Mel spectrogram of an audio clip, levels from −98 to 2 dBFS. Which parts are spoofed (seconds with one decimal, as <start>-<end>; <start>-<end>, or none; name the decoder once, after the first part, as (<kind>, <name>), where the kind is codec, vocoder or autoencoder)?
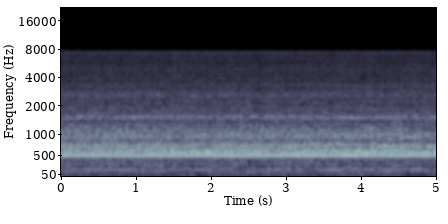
1.4-2.0 (codec, SNAC); 3.5-5.0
